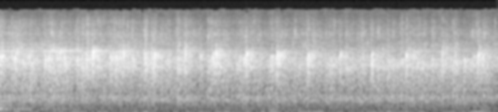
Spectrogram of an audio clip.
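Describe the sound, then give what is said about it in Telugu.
An audience claps in praise of the Lord during worship, an even, rhythmic pulse of hand claps that keeps a steady beat throughout. “చప్పట్లు కొట్టి ప్రభుని మహింపరుస్తా”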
